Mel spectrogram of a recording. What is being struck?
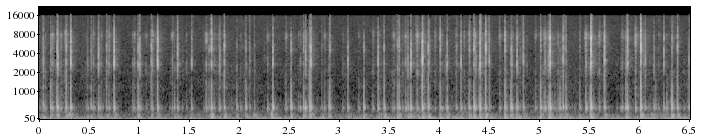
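Hollow plastic hairbrush back.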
